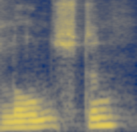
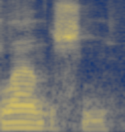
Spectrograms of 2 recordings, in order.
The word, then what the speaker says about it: Launceston: river board in in in what you would pronounce as Launceston yeah but it's actually pronounced Lansing and that's where I started work in the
